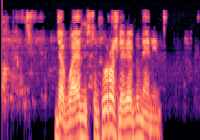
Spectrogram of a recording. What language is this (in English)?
Central Kurdish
